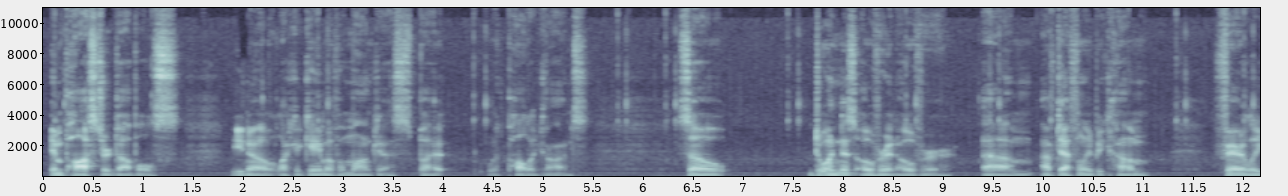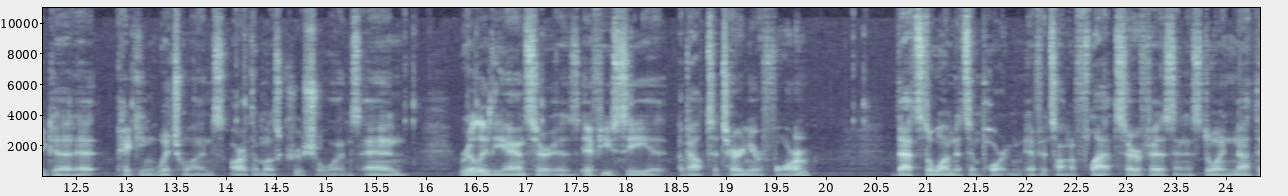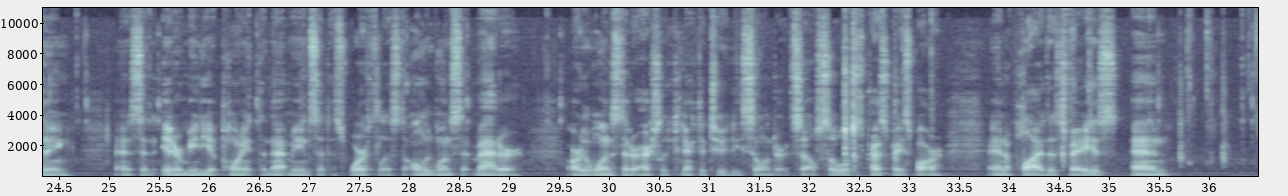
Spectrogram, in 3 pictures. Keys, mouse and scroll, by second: 0.1 click, 1.1 click, 2.7 click, 4.3 click, 5.7 click, 6.2 click, 7.4 click, 8.6 click, 9.5 click, 10.0 click, 11.3 click, 12.9 click, 14.1 click, 15.8 click, 16.4 click, 17.0 click, 17.9 click, 20.3 click, 20.9 click, 22.8 click, 23.3 click, 25.4 click, 26.4 click, 26.9 click, 28.4 click, 29.4 click, 32.4 space, 32.9 shift+middle click, 34.0 1, 34.6 shift+middle click, 34.8-35.4 shift+scroll up 3, 35.4 click, 35.8 middle click, 36.3 shift+click.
